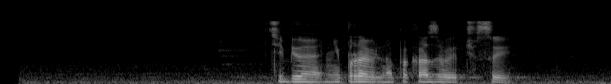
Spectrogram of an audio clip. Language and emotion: Russian, neutral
